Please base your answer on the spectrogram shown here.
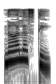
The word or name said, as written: ನಾಲಸ್ತಿ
